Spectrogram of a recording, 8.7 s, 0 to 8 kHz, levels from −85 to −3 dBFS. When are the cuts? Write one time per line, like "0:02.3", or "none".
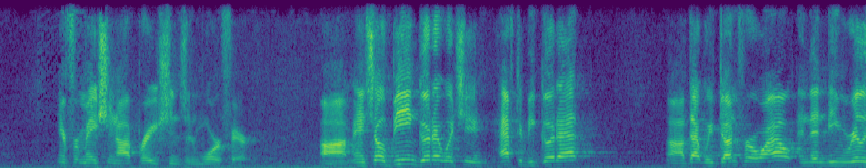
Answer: none

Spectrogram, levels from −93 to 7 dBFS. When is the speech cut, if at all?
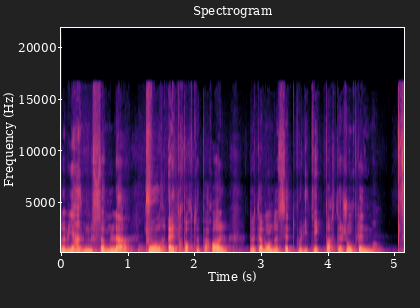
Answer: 0:01.2
0:01.8
0:03.5
0:03.9

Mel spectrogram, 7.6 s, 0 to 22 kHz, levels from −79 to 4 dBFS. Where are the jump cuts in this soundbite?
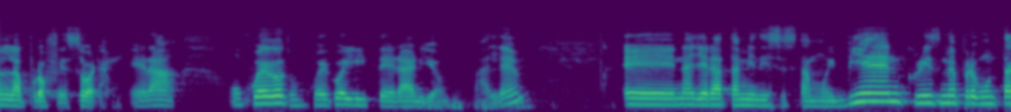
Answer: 0:00.9
0:02.2

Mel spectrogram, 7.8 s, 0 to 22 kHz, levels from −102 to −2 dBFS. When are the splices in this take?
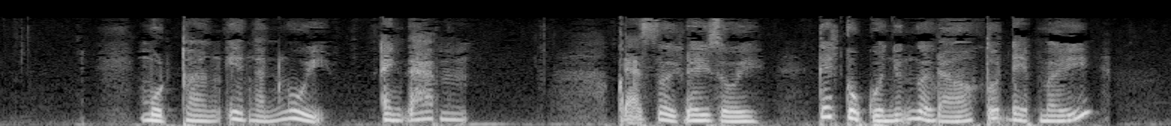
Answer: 0:01.6
0:04.1
0:04.5
0:06.2
0:06.5

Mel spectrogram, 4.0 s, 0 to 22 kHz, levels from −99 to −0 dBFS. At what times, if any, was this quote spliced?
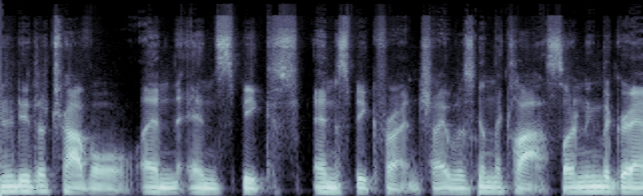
0:03.0

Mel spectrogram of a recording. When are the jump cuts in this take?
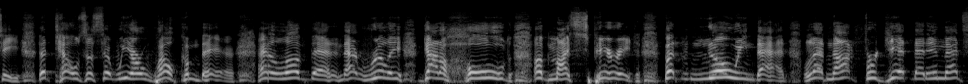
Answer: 0:02.7
0:08.2

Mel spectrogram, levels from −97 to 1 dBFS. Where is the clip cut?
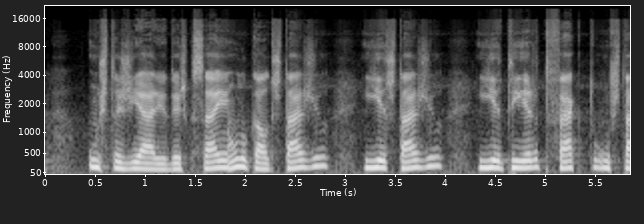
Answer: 0:01.8
0:03.4

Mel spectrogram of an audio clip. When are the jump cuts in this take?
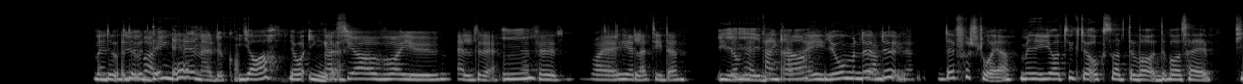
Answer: none

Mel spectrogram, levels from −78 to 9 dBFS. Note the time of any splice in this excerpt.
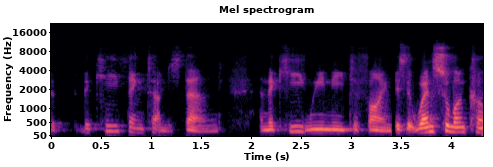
0:01.1
0:02.5
0:03.4

